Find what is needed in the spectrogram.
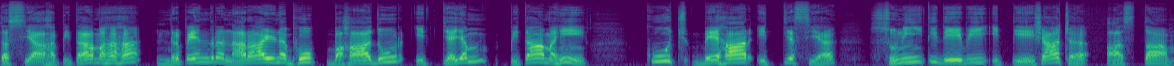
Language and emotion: Sanskrit, neutral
